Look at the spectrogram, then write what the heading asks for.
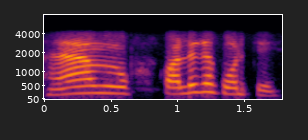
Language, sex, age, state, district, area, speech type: Bengali, female, 45-60, West Bengal, Cooch Behar, urban, conversation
